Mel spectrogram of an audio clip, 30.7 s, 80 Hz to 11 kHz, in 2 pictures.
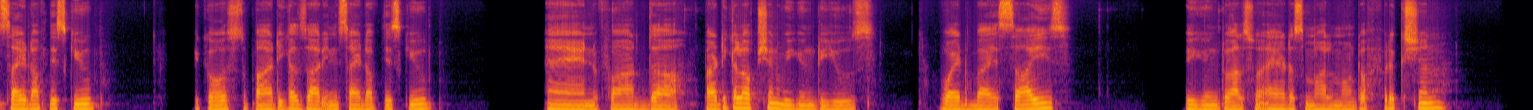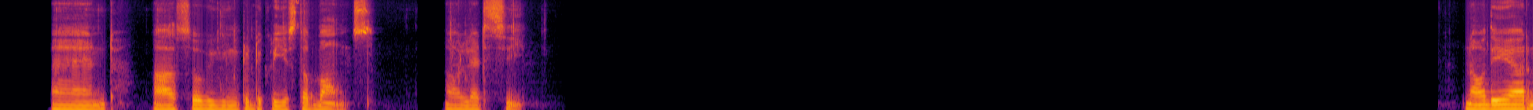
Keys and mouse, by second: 5.9 click, 6.8 click, 7.3 middle click, 8.3 click, 9.6 middle drag, 10.9 click, 11.3 click, 11.9-15.4 drag, 15.7 click, 16.1 click, 16.6-18.2 drag, 19.3 click, 19.6 shift+Right, 19.8 shift+Left, 20.5 space, 26.8-29.3 drag, 29.7 space.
